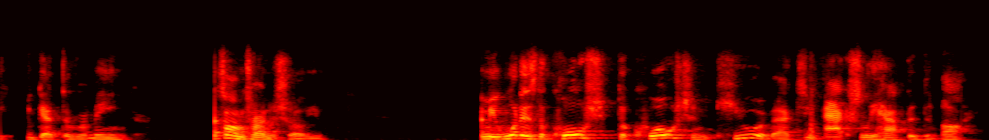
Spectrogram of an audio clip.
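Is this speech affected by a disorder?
No.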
